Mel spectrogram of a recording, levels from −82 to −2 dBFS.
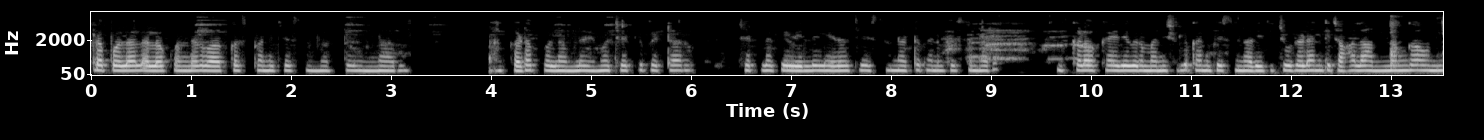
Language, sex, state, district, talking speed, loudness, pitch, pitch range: Telugu, female, Telangana, Karimnagar, 115 wpm, -23 LUFS, 230 Hz, 225-235 Hz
